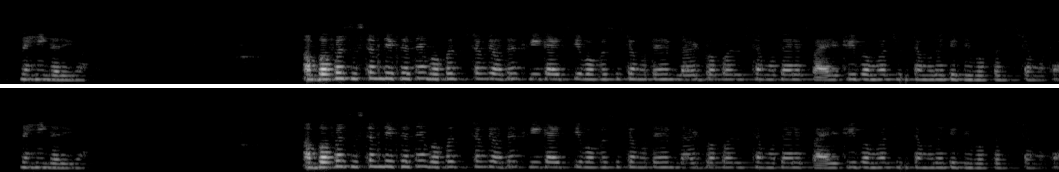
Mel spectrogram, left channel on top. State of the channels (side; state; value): right; quieter; 3.2 dB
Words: नहीं करेगा। अब बफर सिस्टम देख लेते हैं। बफर सिस्टम क्या होता है, 3 टाइप्स के बफर सिस्टम होते हैं। ब्लड बफर सिस्टम होता है, रेस्पिरेटरी बफर सिस्टम होता है, किडनी बफर सिस्टम होता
